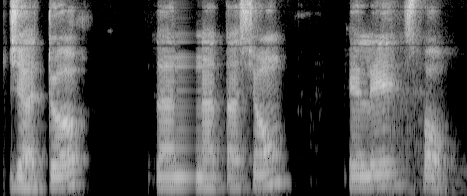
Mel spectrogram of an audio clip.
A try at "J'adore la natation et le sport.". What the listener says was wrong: C'est pas les. Tadi kita sudah sepakat L dan E bacanya apa? Le. Yang bacanya le yang ada S-nya ya tadi ya. Le ya. J'adore la natation et le sport.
